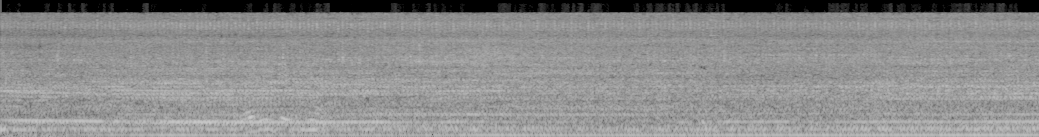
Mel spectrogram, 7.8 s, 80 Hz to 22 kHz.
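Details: 2001 Mitsubishi Galant 4G94 after engine swap, previously crank-no-start because the cam sensor signal mistimed the spark, now running after the cams were swapped: steady, even idle with a smooth hum, no misses or knocks.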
